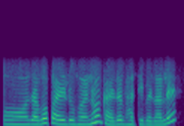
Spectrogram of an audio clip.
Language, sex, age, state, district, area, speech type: Assamese, female, 18-30, Assam, Nagaon, rural, conversation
